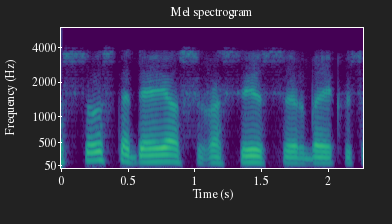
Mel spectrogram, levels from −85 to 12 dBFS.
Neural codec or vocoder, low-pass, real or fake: codec, 16 kHz, 0.9 kbps, LongCat-Audio-Codec; 5.4 kHz; fake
